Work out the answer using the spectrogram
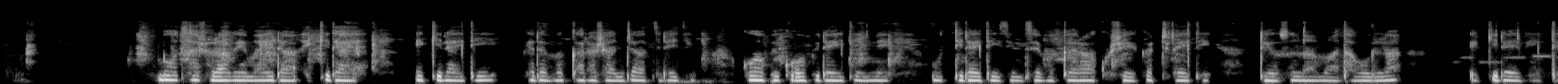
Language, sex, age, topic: Gamo, female, 25-35, government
